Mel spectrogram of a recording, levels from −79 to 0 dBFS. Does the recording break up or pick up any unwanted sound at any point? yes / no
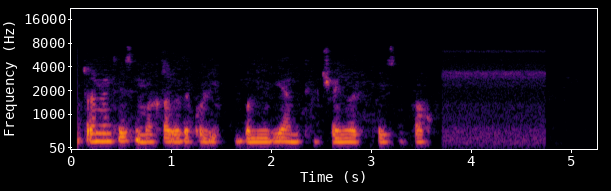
no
